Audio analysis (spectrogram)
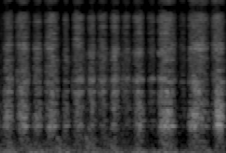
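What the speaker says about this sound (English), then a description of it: "let's just burnish this down" A handheld burnishing tool rubs paper down onto a junk journal page in quick back-and-forth strokes, a close, dry scraping that rises and falls about nine times without any voice.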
